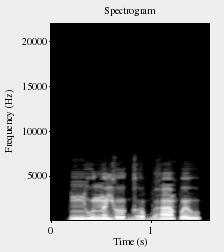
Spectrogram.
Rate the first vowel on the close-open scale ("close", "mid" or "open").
close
